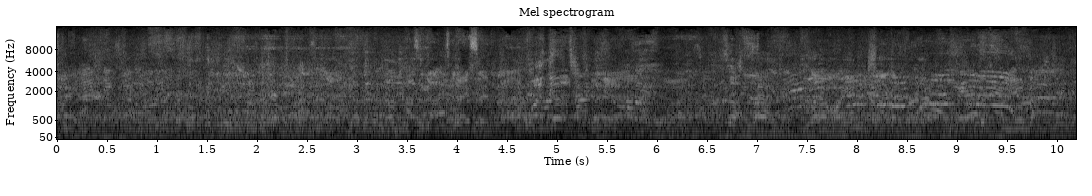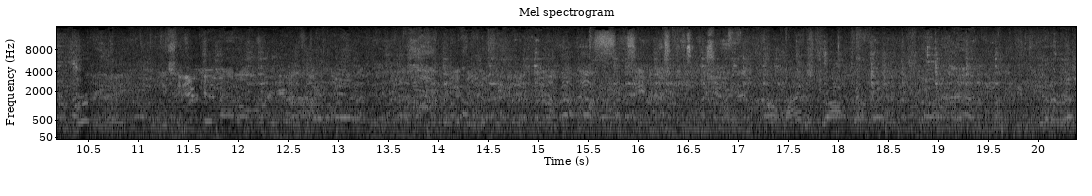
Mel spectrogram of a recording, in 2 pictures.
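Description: A crowd of young men and women chatter and call out nearby, outdoors.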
